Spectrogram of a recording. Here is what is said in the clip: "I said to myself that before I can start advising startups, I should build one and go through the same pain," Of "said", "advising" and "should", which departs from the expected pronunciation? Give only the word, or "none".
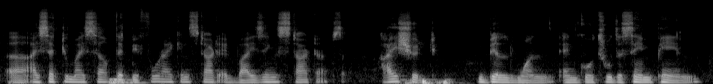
none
